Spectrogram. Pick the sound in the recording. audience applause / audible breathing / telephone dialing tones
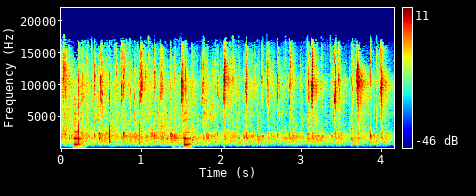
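audience applause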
